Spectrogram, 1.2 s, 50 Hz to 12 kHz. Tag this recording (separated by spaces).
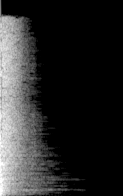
1-shot snare multisample drum velocity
